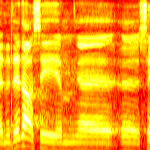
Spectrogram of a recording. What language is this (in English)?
Estonian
